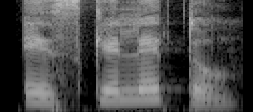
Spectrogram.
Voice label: "esqueleto", Spanish

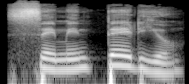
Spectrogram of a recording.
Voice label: "cementerio", Spanish

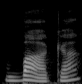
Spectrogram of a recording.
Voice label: "vaca", Spanish

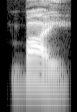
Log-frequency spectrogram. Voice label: "bai", Spanish

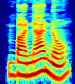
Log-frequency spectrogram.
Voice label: "banano", Spanish

